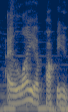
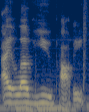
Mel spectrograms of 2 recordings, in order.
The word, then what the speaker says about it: I Luh Ya Papi: I Love Ya, Papi. That's exactly how it's pronounced, guys, and how it's spelled. I Love Ya, Papi. Not I Love You, Papi.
